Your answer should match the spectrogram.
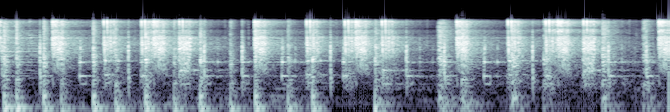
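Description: Background music with a beat, over repeated sharp thuds and taps of two basketballs being dribbled on a concrete floor, about three a second.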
